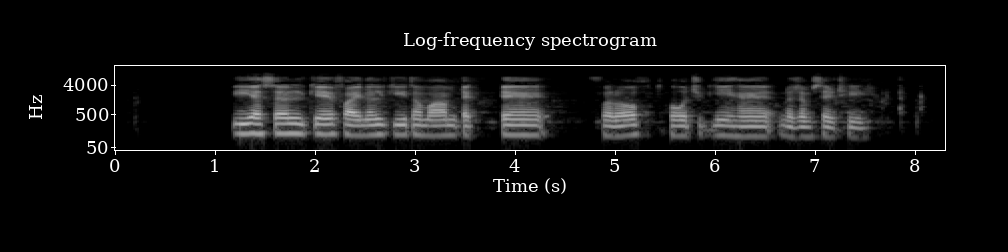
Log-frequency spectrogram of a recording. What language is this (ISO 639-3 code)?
urd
